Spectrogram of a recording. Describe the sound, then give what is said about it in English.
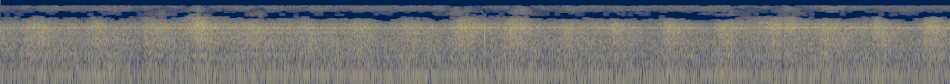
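A freight train rolls past in a steady, loud roar, with rumbling low end, faint rhythmic clatter of wheels and a sustained hum, no voices present. “That is an ocean liner of the prairie.”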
